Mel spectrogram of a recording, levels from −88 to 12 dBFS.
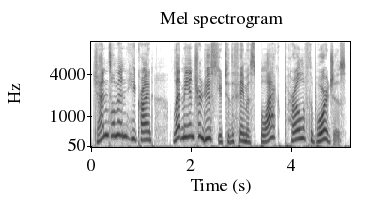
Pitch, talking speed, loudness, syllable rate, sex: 285 Hz, 175 wpm, -18 LUFS, 5.0 syllables/s, female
